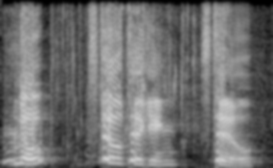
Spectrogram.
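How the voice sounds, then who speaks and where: A man playing a mad, excitable hatter in live audio theatre, with a theatrical, exclamatory, whimsical delivery and absurd logic. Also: very high voice, very slow, full character voice. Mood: indignant, nonsensical.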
